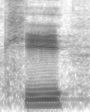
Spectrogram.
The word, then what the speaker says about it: Quay: day to day and Quay as well which we pronounce it clay I think it's properly supposed to be we pronounced the key however it's a it's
